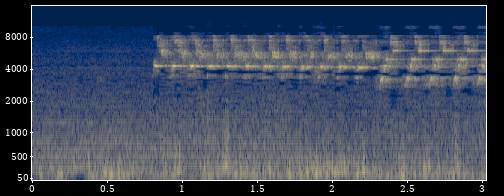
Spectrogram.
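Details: Spanish European goldfinch linked to Málaga, singing after a short quiet start: a fast run of bright, high, tinkling twittered notes that continues to the end, with faint low background rumble.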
